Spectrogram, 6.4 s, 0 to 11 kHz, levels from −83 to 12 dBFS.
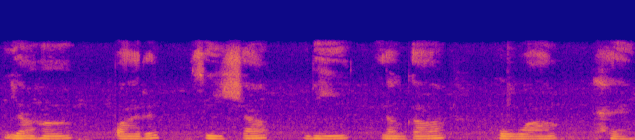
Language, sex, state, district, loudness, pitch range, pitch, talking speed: Hindi, female, Haryana, Charkhi Dadri, -18 LUFS, 165-180 Hz, 170 Hz, 65 wpm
